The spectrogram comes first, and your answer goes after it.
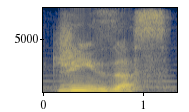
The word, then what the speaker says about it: Jesus: Then Z, a voiced S, Z, more like a Z. G, Z, us, like us together with an unvoiced S. So the whole thing, Jesus.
